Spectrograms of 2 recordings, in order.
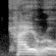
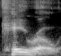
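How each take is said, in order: First: It is pronounced the way the Egyptian city is. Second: It is pronounced the local Illinois town way. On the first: The speaker calls it wrong. "they don't like when people say Cairo, like Egypt" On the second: The speaker calls it right. "It's Cairo, Illinois"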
